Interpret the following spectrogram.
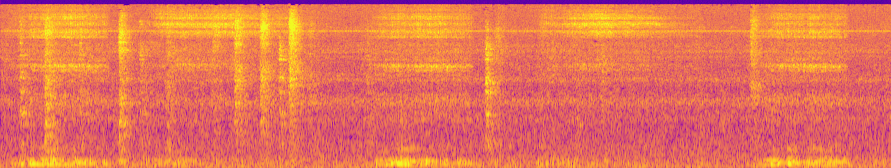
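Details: Low, rumbling snores recurring about every four to five seconds over steady background noise, from a sleeping man at night; snoring.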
